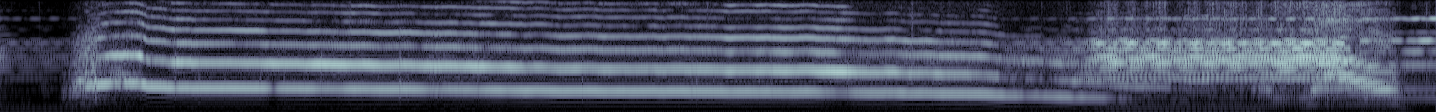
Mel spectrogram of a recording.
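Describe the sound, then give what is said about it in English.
Mad dogs howling loudly in a story set in darkest Africa: one long, sustained howl slowly sinking in pitch for several seconds, with a second wavering howl overlapping near the end. “John Carradine isn't exactly soothing to your nerves, but put them together in a story set in darkest Africa with mad dogs howling in the background and, whew, well, find out for yourself.”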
